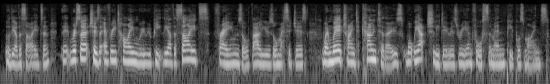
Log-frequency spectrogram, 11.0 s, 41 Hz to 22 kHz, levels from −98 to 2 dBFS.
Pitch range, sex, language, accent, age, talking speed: 180-225 Hz, female, English, British, 40-59, 195 wpm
